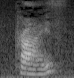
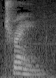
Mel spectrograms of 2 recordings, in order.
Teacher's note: R is a voice sound but after these three consonant sounds it begins voiceless and then becomes voice as we go into the next vowel sound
